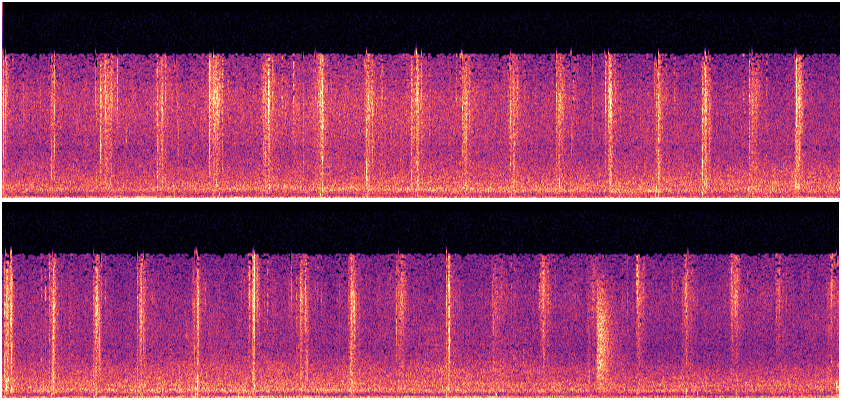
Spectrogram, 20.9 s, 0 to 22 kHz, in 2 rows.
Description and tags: footsteps in dirt near freeway
walking in rubber boots thru dirt near freeway and LA river
recorded on zoom h4n
boots, dirt, footsteps, freeway, LA, river, road, walking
